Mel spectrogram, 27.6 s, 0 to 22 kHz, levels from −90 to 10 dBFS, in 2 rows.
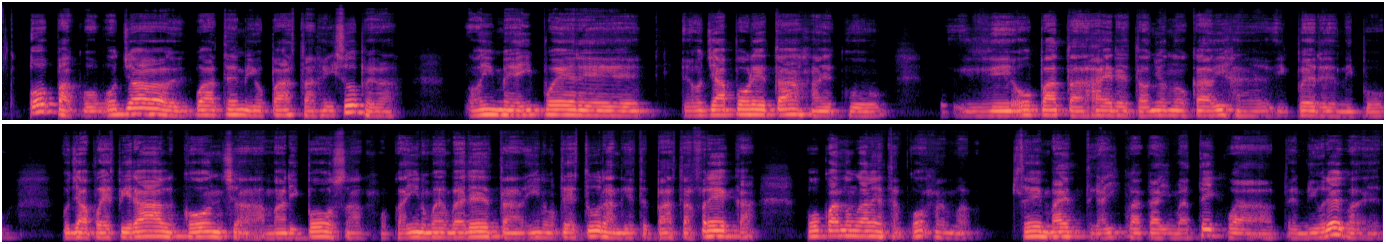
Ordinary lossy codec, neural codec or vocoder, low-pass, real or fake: none; none; 19.8 kHz; real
